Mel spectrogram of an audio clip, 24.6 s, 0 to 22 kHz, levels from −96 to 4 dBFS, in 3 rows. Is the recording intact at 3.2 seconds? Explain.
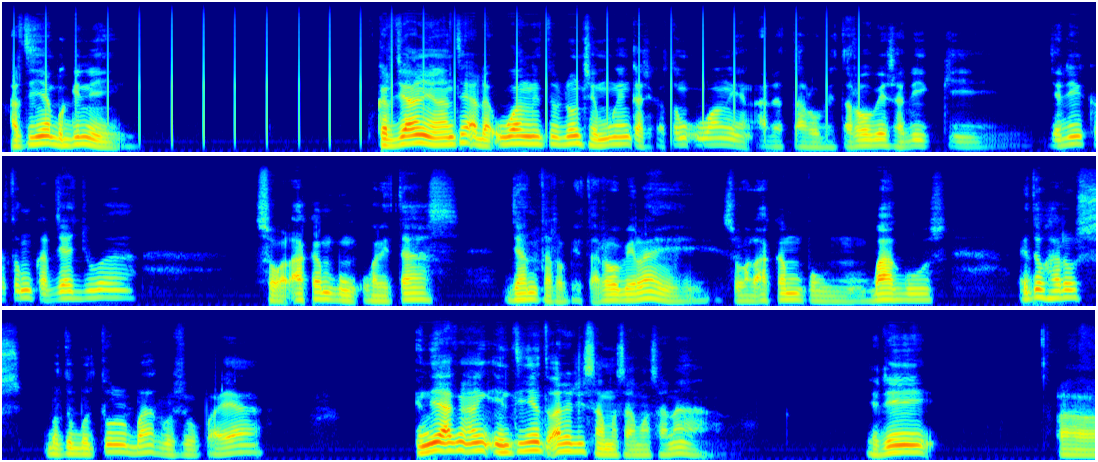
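No. A train of clicks runs from 0.09 s to 6.44 s, so 3.2 s falls inside it. Short, near-identical pulses arrive at a steady 4.3 per second, around thirty in all, most likely from interference by nearby equipment or a faulty connection or power supply injecting the same spike repeatedly. Each click rises to roughly 15 dB above the speech, so a regular ticking sits on top of the talking and carries on through the pauses.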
